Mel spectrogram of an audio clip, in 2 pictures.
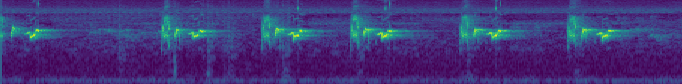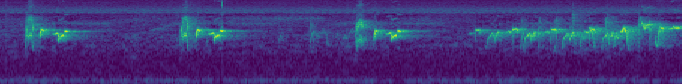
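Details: Sooty-headed bulbul lure bird, two years old, repeating a short sharp whistled call roughly every second, ending in a quick twittering chatter; low background hum throughout.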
